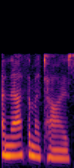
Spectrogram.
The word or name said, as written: anathematize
